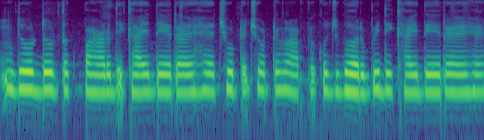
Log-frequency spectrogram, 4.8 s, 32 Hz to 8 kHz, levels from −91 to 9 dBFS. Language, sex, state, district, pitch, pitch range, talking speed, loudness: Hindi, female, Uttar Pradesh, Jyotiba Phule Nagar, 220 Hz, 215-230 Hz, 210 wpm, -16 LUFS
